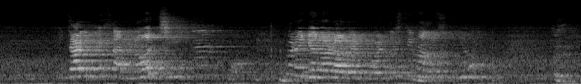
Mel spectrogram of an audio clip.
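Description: A young woman speaks dramatically from a stage in a large echoing hall.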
